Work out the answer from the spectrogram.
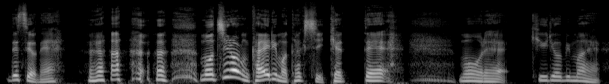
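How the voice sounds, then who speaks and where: Man acting an eager, puppyish lovestruck young guy, animated. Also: sits high, slow, dry recording. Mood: nervous, giddy. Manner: chatty, rambling, self-mocking. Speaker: voice actor. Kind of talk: situation voice drama, first-person monologue to the listener.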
